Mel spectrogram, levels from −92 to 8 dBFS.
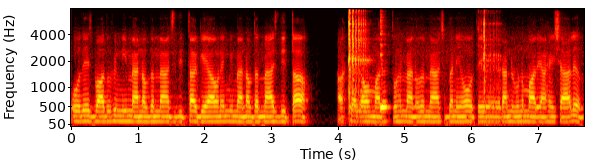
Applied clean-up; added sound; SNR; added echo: neural mask model RNNoise.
